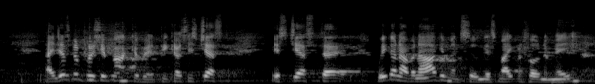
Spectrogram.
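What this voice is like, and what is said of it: Welsh accent. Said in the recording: “a Welsh accent”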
